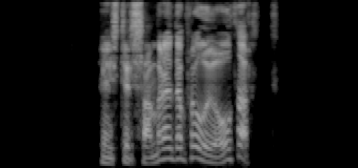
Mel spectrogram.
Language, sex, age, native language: Icelandic, male, 50-59, Icelandic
